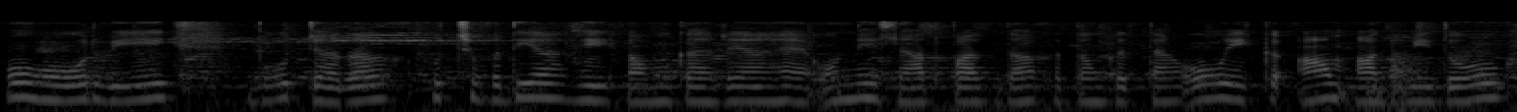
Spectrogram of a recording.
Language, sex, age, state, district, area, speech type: Punjabi, female, 30-45, Punjab, Jalandhar, urban, spontaneous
